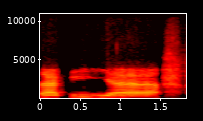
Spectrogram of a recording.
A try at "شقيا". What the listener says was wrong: Coba itu shin-nya aja sakia aja. Syakia. Syakia. ustazah nanti ustazah kurang shin jadinya ya. Dilatih nih shin-nya ya.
